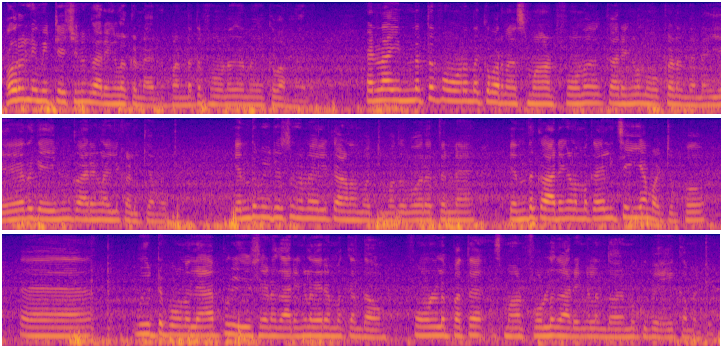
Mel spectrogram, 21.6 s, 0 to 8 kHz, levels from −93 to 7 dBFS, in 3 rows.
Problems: none marked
